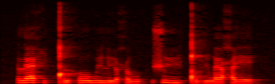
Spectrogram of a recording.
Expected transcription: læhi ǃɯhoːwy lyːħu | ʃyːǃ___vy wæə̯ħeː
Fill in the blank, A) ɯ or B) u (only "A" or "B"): B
